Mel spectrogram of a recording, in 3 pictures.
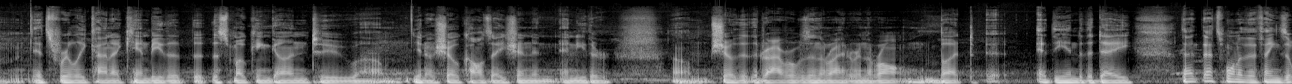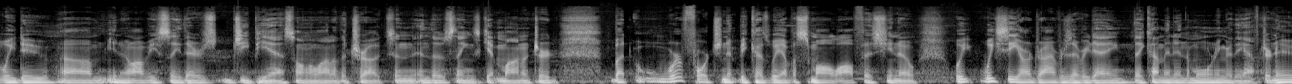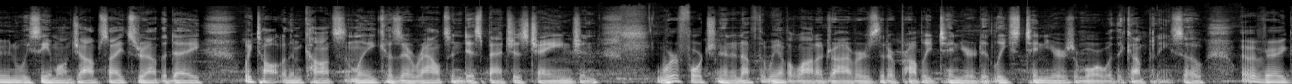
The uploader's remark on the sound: Recorded LIVE at the 2022 South Carolina Trucking Association Annual Meeting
